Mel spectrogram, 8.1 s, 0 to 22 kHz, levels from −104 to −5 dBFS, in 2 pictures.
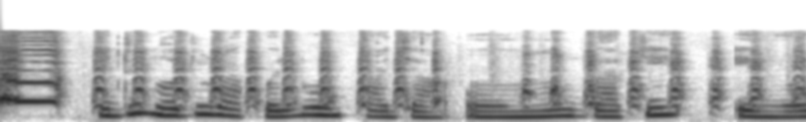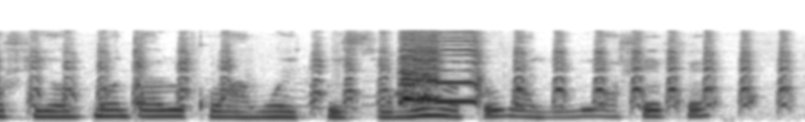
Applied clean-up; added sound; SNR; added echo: none; Chicken, rooster; 0 dB; none.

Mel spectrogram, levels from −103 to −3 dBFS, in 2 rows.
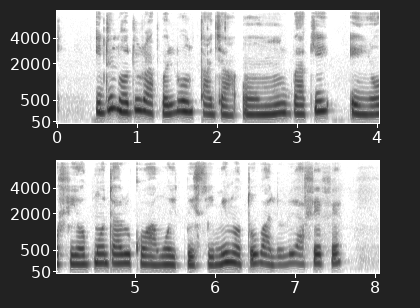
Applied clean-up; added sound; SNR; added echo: none; none; none; none.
